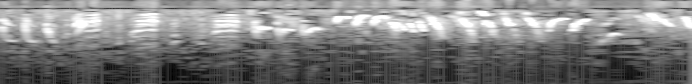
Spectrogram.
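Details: Song of a male white-eye, meant to stimulate silent white-eyes into singing again: quick high chirps and downward-sliding whistled notes strung in a busy, continuous twitter.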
